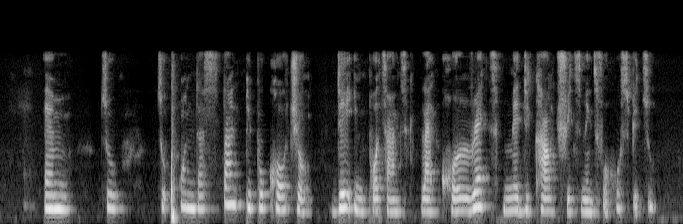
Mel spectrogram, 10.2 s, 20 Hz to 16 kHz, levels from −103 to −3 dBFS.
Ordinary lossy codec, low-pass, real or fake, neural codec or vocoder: none; 7.2 kHz; fake; codec, 16 kHz, 8 kbps, FunCodec, trained on Chinese and English, 25 frames a second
